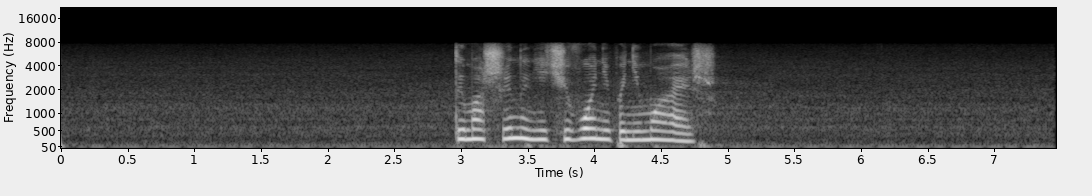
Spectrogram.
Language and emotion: Russian, angry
